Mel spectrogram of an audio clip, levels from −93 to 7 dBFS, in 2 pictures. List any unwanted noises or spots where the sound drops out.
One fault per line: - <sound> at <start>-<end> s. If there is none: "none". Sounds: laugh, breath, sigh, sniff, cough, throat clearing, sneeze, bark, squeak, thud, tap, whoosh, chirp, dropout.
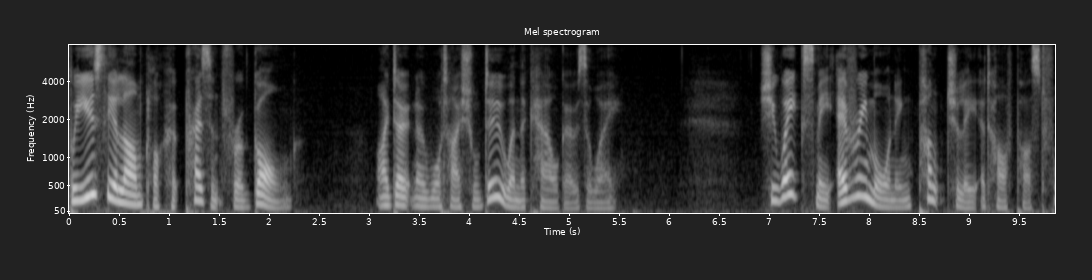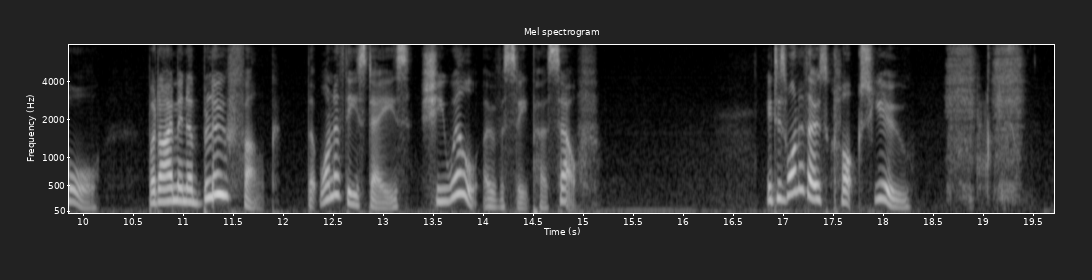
- sniff at 18.6-19.6 s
